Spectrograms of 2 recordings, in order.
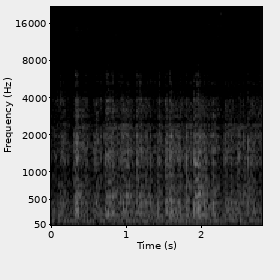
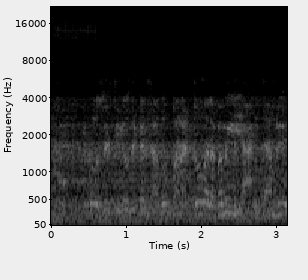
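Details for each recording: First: Mid-1960s Arvin 36R07 AM/FM radio tuned on FM between stations: irregular crackles and scratchy bursts over faint hiss while turning the dial; AM is fine, and the owner suspects dirt in the tuning capacitor, not confirmed. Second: Mid-1960s Arvin 36R07 AM/FM radio on its final test after repair: station audio comes through clear and steady with no crackle, hum or fading; playing normally.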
